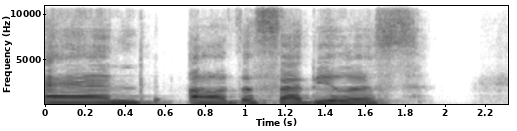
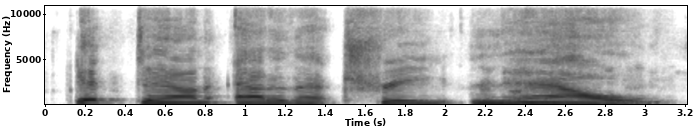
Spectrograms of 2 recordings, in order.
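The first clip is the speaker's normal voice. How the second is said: big, booming, drawn-out teacher voice; 7 dB louder than usual. A primary school teacher demonstrating a big booming voice. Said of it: "I've got a big booming voice too".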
